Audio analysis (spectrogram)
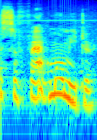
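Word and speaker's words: sphygmomanometer: इसका correct answer है जी इसको इसको जो है ना इसकी प्रोनाउंसिएशन वो है सफेग्मोमीटर।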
